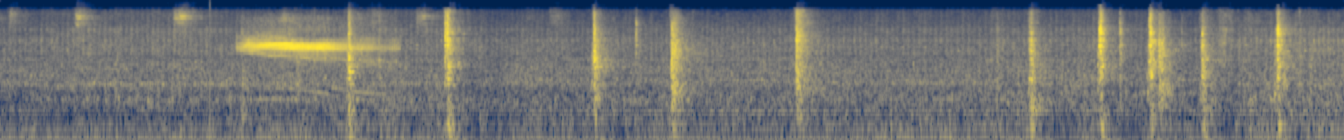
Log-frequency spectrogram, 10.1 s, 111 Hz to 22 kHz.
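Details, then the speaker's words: Isuzu MU-7 driveline clunk: sharp metallic clunks under a low idle rumble as the truck is rocked, heard from the middle; customer reports jerking with noise when driving, never serviced; suspected broken universal joint. "ได้ยินเสียงกันไปแล้วนะครับเมื่อกี้ชัดเจนเลยดังมาจากตรงกลางนะครับเบื้องต้นสันนิษฐานว่ากากบาทน่าจะแตกเพราะว่ารถคันนี้ถามลูกค้าแล้วนะครับ"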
